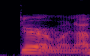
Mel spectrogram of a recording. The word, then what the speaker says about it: Derwin: So when it comes down to Dion and is it Darwin? Derwin.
